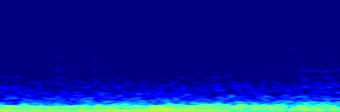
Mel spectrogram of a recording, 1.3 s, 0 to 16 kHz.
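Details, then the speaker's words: 2003 Mini Cooper S 6-speed on a test drive after replacing both front CV axles (the driver's side had been noisy). Steady low road rumble with no clicking at all, nice and smooth; the axles sound healthy. "And see if I hear any, well, no clicking at all. Nice and smooth."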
